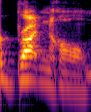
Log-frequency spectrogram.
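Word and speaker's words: Bruttenholm: At some point, the aptly named baby Hellboy or Hellbaby is found by a man named Trevor Brethenholm. His last name is pronounced broom, though.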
